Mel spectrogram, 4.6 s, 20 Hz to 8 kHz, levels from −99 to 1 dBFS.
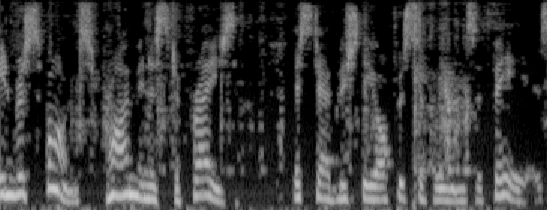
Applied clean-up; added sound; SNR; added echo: classical method spectral subtraction.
